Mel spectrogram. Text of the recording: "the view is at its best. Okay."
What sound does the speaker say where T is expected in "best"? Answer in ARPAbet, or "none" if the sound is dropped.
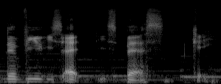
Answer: none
